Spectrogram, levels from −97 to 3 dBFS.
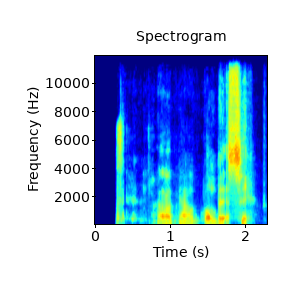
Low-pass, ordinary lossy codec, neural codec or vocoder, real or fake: none; none; codec, 24 kHz, 1.5 kbps, HILCodec; fake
